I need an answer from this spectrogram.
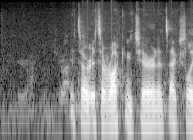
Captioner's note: voiceover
